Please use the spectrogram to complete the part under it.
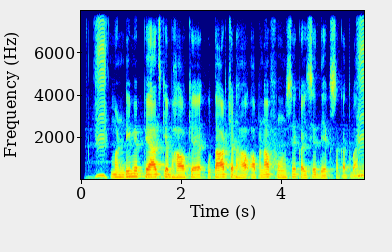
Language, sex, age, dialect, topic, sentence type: Bhojpuri, male, 18-24, Southern / Standard, agriculture, question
